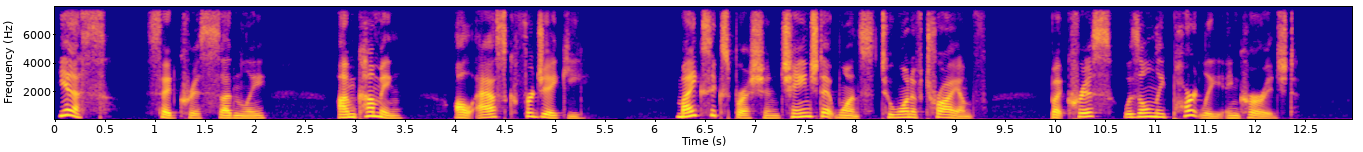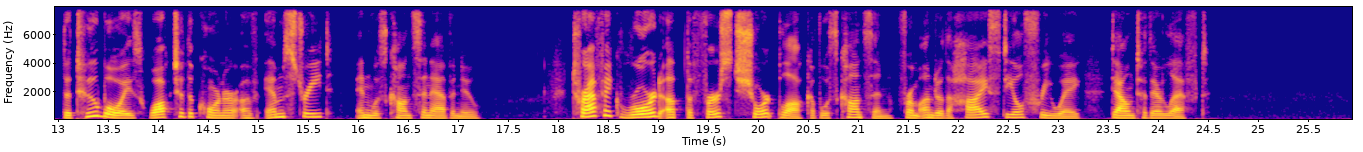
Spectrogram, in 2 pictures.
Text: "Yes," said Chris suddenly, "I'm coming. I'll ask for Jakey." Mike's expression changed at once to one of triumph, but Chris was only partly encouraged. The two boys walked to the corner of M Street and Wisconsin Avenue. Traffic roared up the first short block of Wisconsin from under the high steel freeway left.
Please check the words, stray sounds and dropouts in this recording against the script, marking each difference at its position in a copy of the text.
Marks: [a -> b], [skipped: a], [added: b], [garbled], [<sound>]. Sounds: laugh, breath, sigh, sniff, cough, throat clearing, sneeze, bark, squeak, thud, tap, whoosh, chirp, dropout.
"Yes," said Chris suddenly, "I'm coming. I'll ask for Jakey." Mike's expression changed at once to one of triumph, but Chris was only partly encouraged. The two boys walked to the corner of M Street and Wisconsin Avenue. Traffic roared up the first short block of Wisconsin from under the high steel freeway [added: down to their] left.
